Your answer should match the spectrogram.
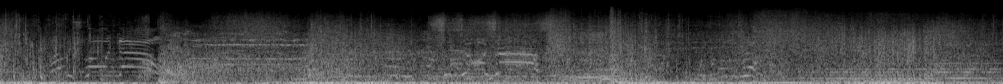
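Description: Film soundtrack of deep, rumbling booms under dramatic music, with a few gliding, whining tones near the start.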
